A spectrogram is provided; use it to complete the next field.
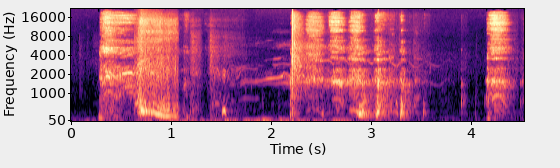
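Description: Several sharp, loud slaps from a man land on a person at irregular intervals, each a brief smacking burst, with gasping, laughing vocal noises between them and no clear speech.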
